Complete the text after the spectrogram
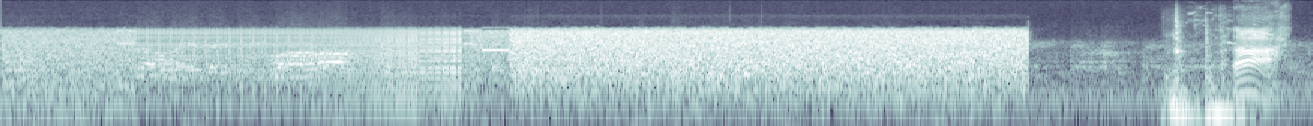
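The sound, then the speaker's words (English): A brief, loud creaking door sound plays near the end on a computer, signalling entry into the AOL Instant Messenger chat platform, following several seconds of harsh, hissing electronic static and tones. There is no talking. “Okay, now, if you have heard the sound of an old creaky door opening, it means I've entered the AIM chat platform.”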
